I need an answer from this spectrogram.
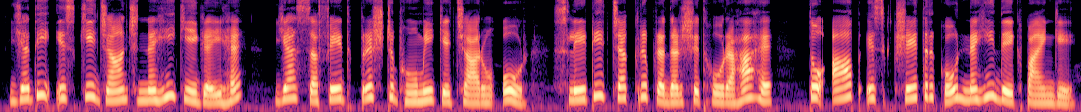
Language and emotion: Hindi, neutral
